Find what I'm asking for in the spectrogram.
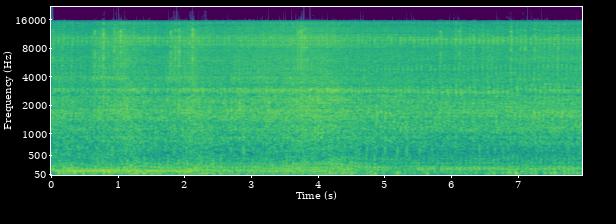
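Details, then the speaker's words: Honda 50/70/90cc single just rebuilt and first started in a scooter, not everything bolted down: fast idle with a light, uneven tapping; owner suspects a loose bracket, unconfirmed. "I haven't bolted everything down, so I suspect there's a little bit of some loose bracket that might be the tapping."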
